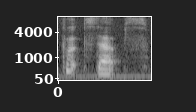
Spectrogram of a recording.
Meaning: plural of footstep
- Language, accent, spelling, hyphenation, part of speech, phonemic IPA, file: English, US, footsteps, foot‧steps, noun, /ˈfʊtstɛps/, En-us-footsteps.ogg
